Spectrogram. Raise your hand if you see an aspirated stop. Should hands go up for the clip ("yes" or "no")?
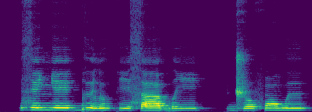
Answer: no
